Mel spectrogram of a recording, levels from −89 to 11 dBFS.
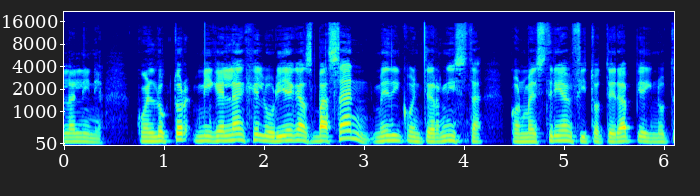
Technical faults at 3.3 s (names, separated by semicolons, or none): word clock ticks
